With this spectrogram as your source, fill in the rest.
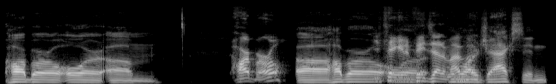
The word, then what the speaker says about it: Harbaugh: it's a hard name to pronounce. You just gotta think about it, dude. no, you definitely say Harbaugh.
